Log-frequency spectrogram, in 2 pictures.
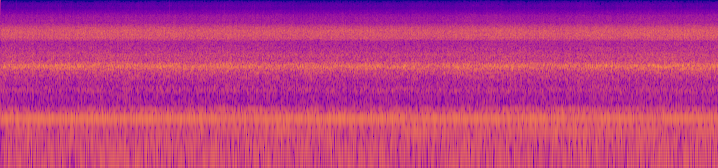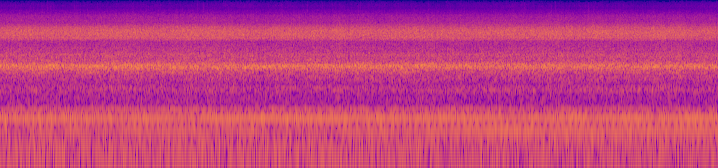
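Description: Light propeller aircraft's engine and propeller droning steadily in level cruise flight, with a constant rush of airflow. The pitch holds steady throughout.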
